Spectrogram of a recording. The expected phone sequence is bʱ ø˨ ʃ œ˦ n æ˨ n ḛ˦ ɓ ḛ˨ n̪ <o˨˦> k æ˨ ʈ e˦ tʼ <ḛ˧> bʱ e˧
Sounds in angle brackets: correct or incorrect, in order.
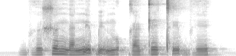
incorrect, correct

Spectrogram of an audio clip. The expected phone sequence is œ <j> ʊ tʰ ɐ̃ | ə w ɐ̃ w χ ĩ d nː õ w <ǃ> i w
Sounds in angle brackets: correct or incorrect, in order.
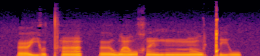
correct, correct

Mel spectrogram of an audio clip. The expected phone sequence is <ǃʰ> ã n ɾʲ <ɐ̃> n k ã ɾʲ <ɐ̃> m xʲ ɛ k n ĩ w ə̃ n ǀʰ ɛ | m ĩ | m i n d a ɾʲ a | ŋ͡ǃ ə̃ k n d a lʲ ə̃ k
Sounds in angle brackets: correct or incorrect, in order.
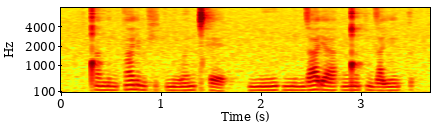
incorrect, correct, incorrect

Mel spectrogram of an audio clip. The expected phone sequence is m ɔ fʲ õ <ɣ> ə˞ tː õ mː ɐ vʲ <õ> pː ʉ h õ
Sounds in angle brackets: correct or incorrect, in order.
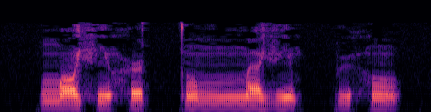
incorrect, correct

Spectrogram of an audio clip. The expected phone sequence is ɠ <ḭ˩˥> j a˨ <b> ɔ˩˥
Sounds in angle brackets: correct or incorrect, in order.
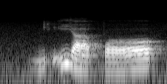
correct, incorrect

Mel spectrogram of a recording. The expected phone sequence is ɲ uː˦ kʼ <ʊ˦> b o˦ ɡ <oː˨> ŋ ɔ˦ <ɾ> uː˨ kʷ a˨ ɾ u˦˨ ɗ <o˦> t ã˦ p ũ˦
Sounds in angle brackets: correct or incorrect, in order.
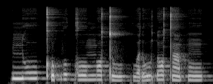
correct, incorrect, incorrect, incorrect

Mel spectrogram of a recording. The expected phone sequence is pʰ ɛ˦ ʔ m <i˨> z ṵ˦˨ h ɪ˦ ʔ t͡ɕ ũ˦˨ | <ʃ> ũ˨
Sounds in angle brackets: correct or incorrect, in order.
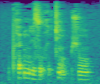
correct, correct

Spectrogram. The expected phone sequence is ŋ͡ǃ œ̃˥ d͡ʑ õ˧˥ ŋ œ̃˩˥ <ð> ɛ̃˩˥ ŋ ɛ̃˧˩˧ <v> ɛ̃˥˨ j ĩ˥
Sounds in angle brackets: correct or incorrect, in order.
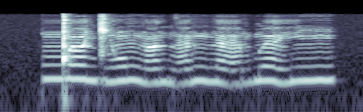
incorrect, incorrect

